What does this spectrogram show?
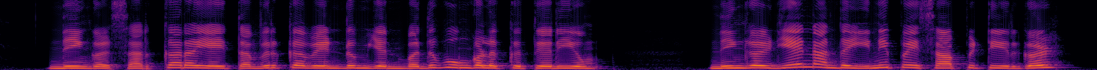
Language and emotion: Tamil, angry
